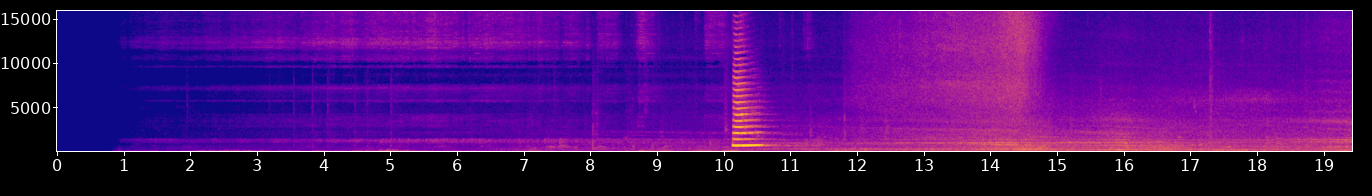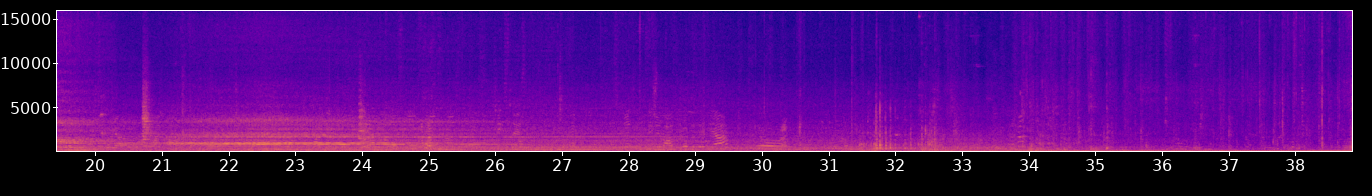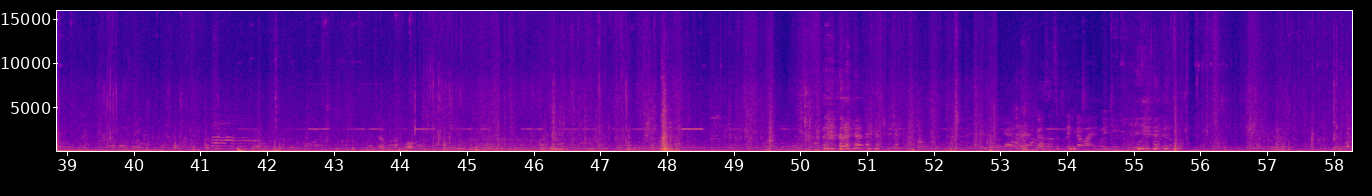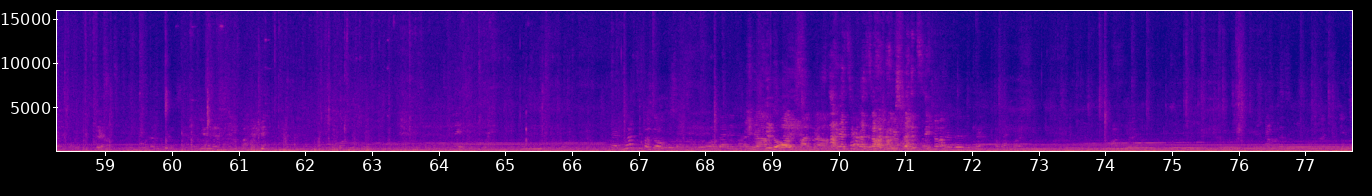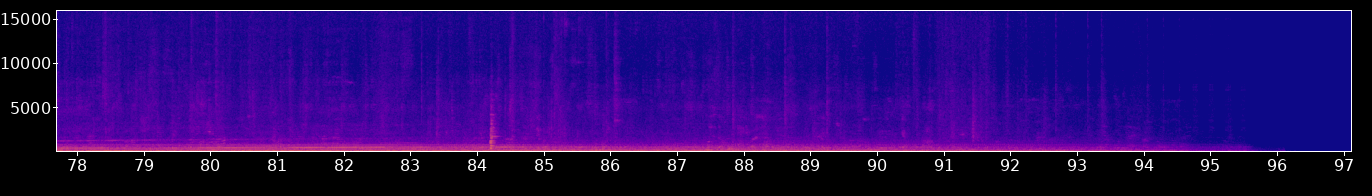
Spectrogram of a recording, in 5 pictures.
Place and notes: Bad Vilbel, Germany - Urban Train in the Frankfurt area
Frankfurt, Bad Vilbel Sud
Train arrival outside sound, entering the train and departing within the train.
Recorded with Zoom H6, Zoom Shotgun SGH-6 with wind muffler.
